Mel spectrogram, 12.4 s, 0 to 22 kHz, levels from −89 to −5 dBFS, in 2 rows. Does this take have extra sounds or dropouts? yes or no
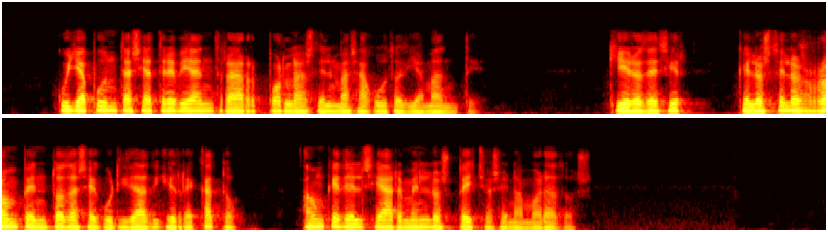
no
